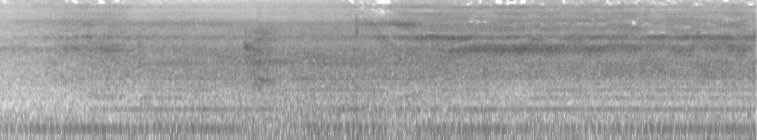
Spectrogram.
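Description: A DAF recovery truck's diesel engine idling steadily, with a hiss that swells from about three seconds in.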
